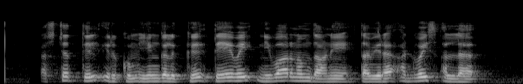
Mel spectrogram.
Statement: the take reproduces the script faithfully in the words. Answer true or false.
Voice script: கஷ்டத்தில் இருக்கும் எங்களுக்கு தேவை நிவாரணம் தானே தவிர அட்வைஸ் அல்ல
true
